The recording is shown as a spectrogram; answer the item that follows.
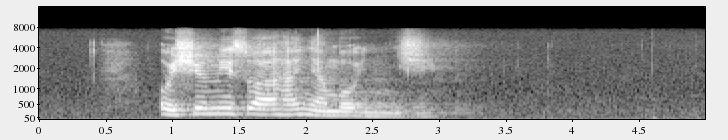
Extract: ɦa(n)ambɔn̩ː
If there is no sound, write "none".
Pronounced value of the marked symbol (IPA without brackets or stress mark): ɲ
